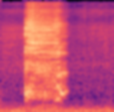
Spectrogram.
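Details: Singer performing despite a severe cough: a single harsh cough burst over low background rumble.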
